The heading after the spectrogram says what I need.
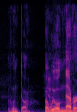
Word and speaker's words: Junto: So he's in our junto, or junto. Nobody really knows exactly how to say it, but I think the books say it's junto because, it was started by Benjamin Franklin and had a little Latin flair to it, and I think that's why it's called junto.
